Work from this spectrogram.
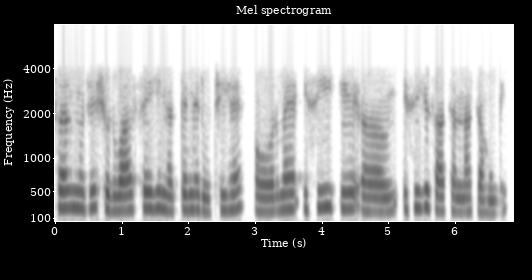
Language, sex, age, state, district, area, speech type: Hindi, female, 18-30, Rajasthan, Jaipur, urban, conversation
